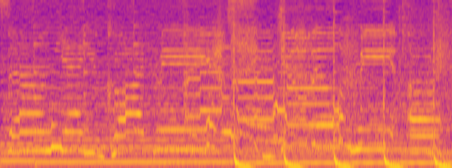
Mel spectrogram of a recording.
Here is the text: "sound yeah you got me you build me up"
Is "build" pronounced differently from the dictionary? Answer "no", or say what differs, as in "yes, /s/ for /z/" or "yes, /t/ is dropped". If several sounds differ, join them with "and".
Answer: yes, /l/ is dropped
